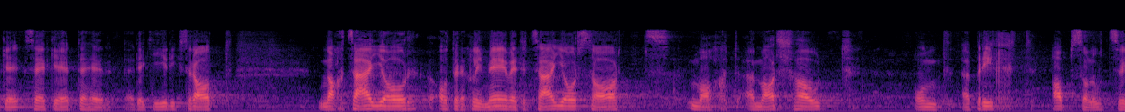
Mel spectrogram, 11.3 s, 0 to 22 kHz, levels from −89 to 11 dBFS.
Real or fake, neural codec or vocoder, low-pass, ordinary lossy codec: real; none; 7.2 kHz; none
